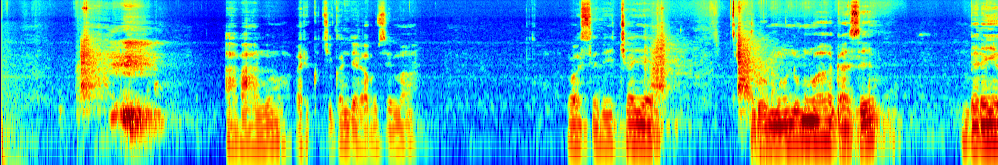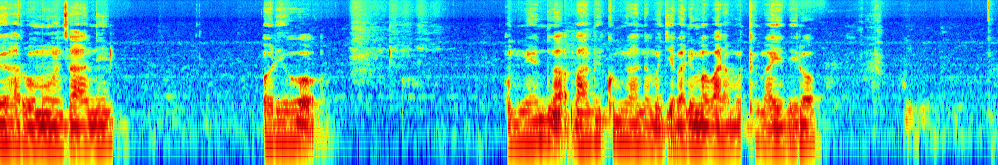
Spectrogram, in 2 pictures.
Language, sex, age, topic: Kinyarwanda, male, 25-35, health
